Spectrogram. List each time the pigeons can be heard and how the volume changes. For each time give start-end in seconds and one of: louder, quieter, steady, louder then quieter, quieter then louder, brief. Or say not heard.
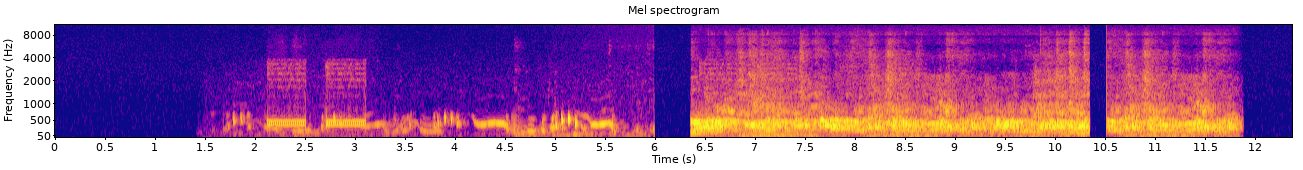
1.7-11.9 louder.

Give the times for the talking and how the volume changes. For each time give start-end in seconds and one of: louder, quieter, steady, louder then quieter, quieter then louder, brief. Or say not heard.
not heard.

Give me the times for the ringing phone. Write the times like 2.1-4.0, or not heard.
2.1-3.1, 6.4-8.8.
